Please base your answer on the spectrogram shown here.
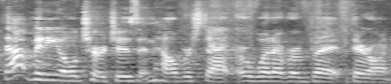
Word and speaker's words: Halberstadt: Halberstadt.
